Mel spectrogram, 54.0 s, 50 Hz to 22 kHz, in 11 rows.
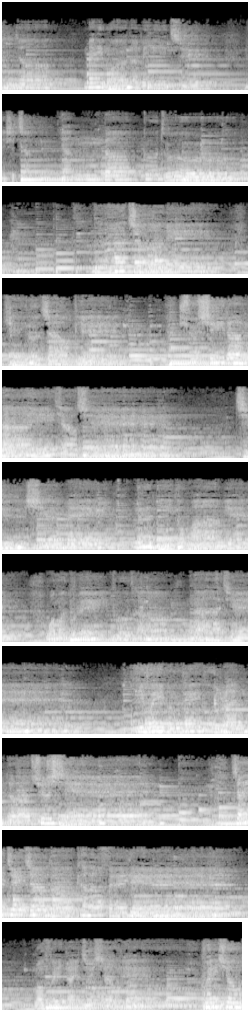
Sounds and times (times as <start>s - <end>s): Male singing: 0.0s - 9.9s, 11.6s - 23.4s, 24.3s - 36.1s, 37.0s - 42.6s, 43.6s - 54.0s
Music: 0.0s - 54.0s.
